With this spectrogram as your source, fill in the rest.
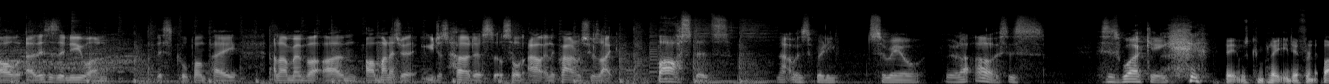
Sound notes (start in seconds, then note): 11.8 laughs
